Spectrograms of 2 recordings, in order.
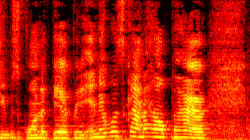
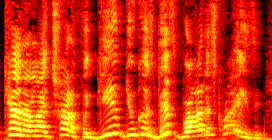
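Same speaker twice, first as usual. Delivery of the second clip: high-pitched retold outburst, louder on the key words; exasperated rant; 8 semitones higher, 4 dB louder than usual. Woman fed up with her man over a keyed car, exasperated rant.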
